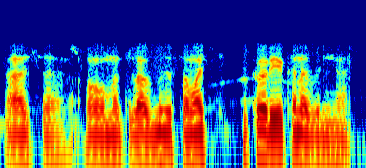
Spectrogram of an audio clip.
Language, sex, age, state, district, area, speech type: Santali, male, 18-30, Jharkhand, Seraikela Kharsawan, rural, conversation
